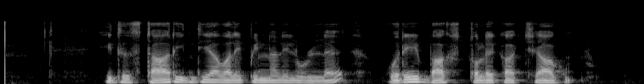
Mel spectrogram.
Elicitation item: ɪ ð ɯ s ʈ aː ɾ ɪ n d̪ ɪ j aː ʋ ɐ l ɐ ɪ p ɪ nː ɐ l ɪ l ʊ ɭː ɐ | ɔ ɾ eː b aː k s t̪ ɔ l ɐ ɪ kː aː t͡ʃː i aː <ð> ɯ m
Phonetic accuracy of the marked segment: incorrect: ɣ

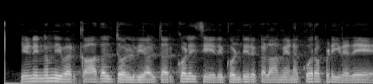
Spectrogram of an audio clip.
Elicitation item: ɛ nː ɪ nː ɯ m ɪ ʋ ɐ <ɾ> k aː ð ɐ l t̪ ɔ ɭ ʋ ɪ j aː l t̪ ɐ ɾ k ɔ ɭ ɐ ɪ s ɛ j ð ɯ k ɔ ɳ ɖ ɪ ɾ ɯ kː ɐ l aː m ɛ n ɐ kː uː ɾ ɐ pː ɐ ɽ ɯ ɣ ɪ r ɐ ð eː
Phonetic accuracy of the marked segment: correct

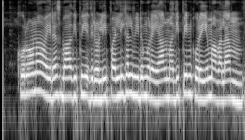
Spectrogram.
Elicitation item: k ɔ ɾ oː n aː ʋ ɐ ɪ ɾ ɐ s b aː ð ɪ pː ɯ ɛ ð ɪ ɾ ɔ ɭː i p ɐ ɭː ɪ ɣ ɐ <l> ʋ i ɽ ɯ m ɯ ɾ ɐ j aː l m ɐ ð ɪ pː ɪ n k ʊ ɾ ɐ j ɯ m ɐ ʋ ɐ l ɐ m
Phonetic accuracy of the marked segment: incorrect: ɭ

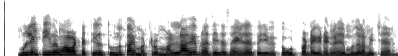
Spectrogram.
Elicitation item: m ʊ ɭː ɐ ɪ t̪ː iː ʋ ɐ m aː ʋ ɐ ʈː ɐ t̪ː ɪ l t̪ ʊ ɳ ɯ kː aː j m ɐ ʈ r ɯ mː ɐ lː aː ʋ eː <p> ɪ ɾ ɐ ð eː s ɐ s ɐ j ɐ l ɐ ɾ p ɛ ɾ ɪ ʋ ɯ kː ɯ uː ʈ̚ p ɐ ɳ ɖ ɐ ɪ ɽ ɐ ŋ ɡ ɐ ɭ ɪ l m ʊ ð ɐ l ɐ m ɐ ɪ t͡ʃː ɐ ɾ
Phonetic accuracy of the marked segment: correct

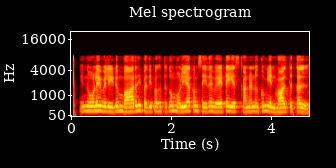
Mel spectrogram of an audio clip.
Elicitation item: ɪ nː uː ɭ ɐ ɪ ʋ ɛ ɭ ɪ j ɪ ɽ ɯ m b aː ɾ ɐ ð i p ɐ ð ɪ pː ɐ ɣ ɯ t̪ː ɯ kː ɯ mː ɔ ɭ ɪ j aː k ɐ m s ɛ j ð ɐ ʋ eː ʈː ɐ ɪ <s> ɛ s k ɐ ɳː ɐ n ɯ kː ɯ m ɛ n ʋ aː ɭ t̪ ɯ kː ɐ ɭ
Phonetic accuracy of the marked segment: incorrect: none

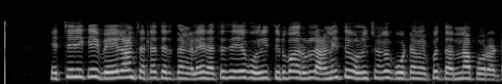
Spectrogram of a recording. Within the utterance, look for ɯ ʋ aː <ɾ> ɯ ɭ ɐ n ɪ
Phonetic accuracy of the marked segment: correct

